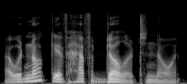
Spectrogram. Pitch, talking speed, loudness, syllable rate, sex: 115 Hz, 320 wpm, -20 LUFS, 6.3 syllables/s, male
